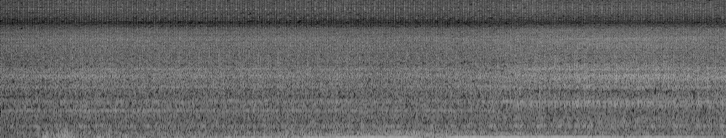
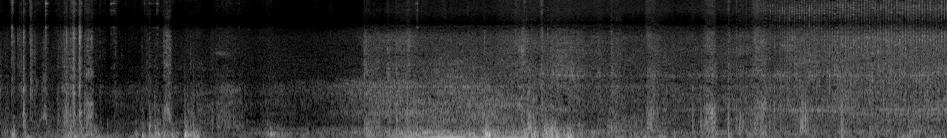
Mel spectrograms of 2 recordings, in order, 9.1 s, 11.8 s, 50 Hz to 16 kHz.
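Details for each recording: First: Kia Rio 3 1.6 at 75,000 km idling: steady idle with a faint, even tapping about four times a second; the power steering pump was knocking, not the pistons, as the knock vanished with its belt removed. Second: Kia Rio 3 1.6 at 75,000 km idling with the power steering pump belt removed: engine fires and settles to an even, steady idle with no knocking; the knock came from the power steering pump, not pistons; normal idle.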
